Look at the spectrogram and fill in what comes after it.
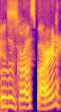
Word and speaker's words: Grosbard: Is it Grosbard? – Yeah, that's how I pronounce it. At least. Ulu Grosbard, who was a theater director and also um, a filmmaker that both worked with.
